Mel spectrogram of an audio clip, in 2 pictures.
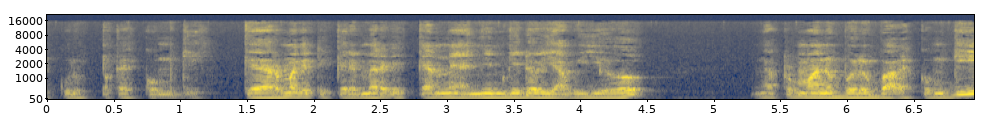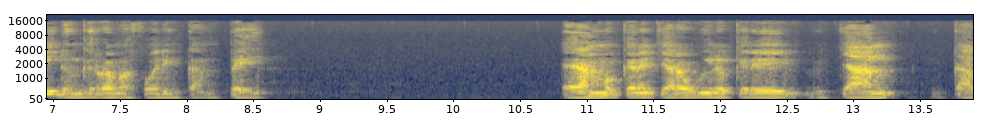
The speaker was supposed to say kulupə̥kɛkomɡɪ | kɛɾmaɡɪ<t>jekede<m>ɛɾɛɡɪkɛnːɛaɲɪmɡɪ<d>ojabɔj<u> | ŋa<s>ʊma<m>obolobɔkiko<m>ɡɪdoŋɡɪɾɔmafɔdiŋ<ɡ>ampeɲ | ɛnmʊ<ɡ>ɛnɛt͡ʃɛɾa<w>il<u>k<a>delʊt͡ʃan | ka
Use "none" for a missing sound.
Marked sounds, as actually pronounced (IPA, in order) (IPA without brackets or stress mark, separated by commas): t, m, d, o, t, n, m, k, k, w, o, e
